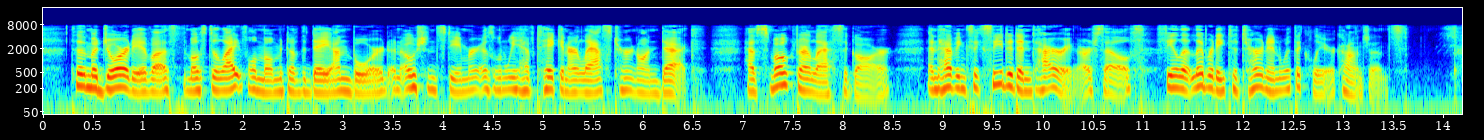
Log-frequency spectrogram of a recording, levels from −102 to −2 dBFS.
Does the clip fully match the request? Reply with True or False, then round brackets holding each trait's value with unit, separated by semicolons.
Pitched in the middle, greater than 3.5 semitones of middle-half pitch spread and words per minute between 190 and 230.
False (180 Hz; 3.1 semitones; 205 wpm)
